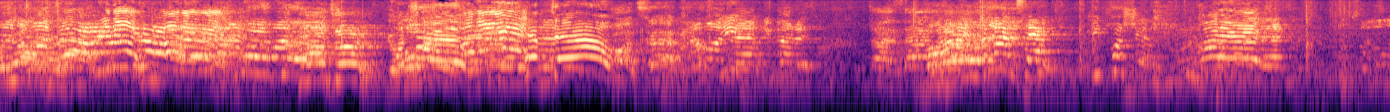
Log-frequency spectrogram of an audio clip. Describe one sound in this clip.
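Spectators shout encouragement loudly nearby.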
